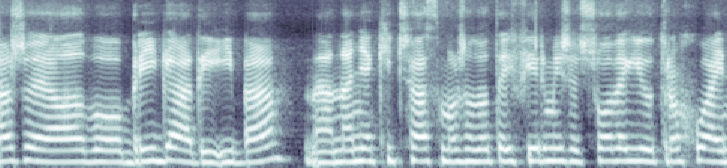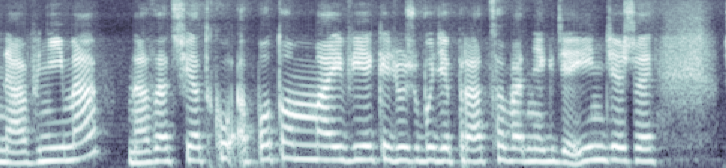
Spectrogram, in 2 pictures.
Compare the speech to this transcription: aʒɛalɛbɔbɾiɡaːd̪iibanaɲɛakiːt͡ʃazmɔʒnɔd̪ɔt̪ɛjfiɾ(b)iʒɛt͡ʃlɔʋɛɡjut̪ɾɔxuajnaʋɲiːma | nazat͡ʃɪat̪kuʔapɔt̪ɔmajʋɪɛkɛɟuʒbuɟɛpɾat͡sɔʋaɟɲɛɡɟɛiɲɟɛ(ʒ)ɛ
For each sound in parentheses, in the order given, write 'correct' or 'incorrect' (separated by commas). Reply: incorrect, correct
